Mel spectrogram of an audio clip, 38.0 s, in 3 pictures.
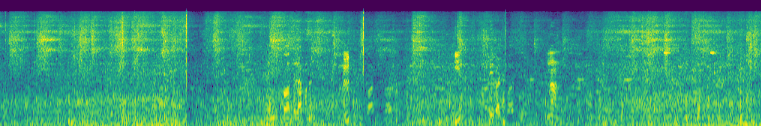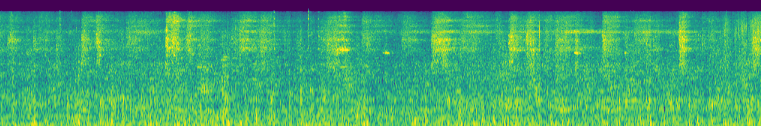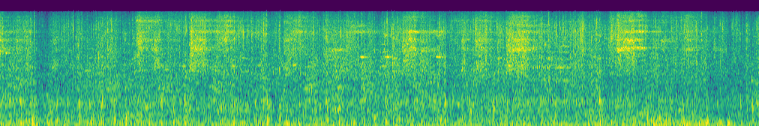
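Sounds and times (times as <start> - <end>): train wheels rumbling on track: 0.0 - 38.0
high wheel squeals: 18.1 - 20.3.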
